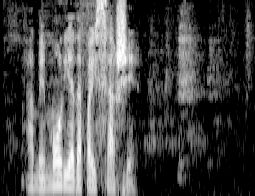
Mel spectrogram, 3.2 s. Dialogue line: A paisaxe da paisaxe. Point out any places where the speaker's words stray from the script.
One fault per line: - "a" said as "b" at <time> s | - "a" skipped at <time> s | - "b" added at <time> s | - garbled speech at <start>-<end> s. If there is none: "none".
- "paisaxe" said as "memoria" at 0.4 s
